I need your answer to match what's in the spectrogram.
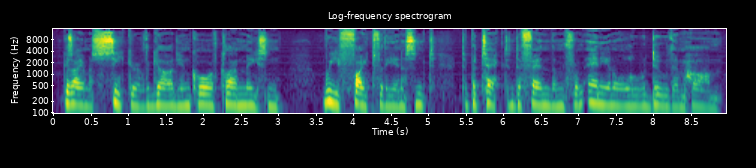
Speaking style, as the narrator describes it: Liam growled darkly

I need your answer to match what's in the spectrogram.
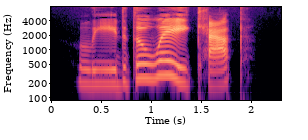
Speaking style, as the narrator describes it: he says, making sure to say that in his driest tone of voice

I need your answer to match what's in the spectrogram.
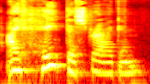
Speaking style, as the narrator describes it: she said fiercely

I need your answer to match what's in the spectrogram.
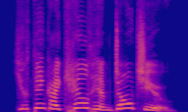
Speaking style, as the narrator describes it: Eric then yells out

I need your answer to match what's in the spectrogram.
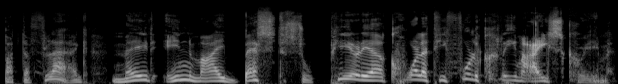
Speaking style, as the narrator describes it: he said triumphantly

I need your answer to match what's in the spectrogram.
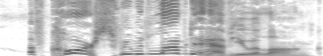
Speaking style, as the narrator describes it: Krendar exclaimed

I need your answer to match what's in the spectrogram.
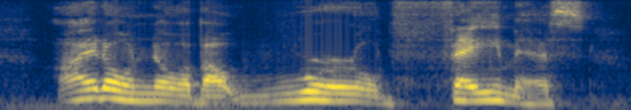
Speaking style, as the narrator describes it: Arthur grumbled, a bit enviously

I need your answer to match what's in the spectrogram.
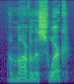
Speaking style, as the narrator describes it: he mumbled

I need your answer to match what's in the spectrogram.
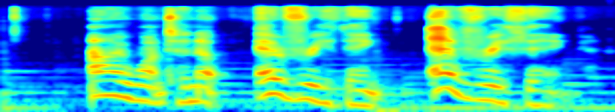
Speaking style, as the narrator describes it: screeched Harriet suddenly

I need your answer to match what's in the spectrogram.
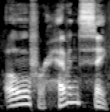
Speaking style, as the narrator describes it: said Bunny

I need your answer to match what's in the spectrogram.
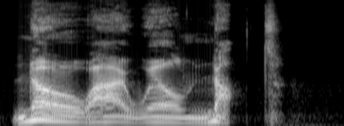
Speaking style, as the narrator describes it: growled the bad old skillery-scalery alligator

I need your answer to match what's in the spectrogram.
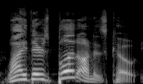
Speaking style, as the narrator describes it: he exclaimed

